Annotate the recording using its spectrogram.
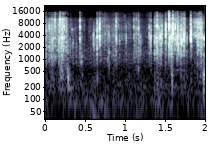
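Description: Clear plastic bag of soft-plastic swimbaits crinkling as it is handled, an irregular run of crackles.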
